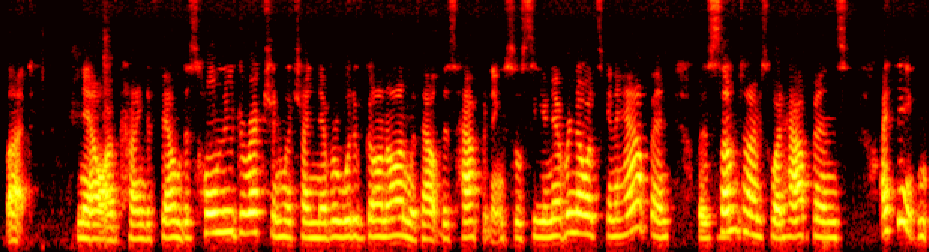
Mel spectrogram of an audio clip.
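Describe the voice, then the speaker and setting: A woman from Rhode Island talks earnestly about her path as an author, reflective and steady. She fills pauses with soft murmurs of agreement. Her voice sits at an ordinary middle pitch for a woman. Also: rough recording. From Rhode Island, USA. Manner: earnest, reflective, frequent mm-hmms. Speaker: author guest. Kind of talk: casual interview chat.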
